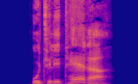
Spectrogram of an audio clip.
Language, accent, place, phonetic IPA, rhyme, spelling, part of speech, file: German, Germany, Berlin, [utiliˈtɛːʁɐ], -ɛːʁɐ, utilitärer, adjective, De-utilitärer.ogg
- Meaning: inflection of utilitär: 1. strong/mixed nominative masculine singular 2. strong genitive/dative feminine singular 3. strong genitive plural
